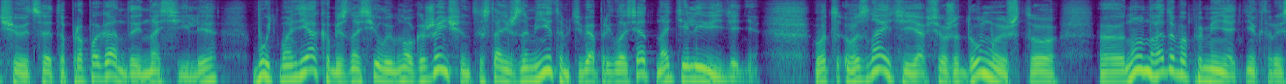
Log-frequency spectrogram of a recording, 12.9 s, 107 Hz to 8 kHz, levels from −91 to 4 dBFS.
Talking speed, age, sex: 135 wpm, 60-79, male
